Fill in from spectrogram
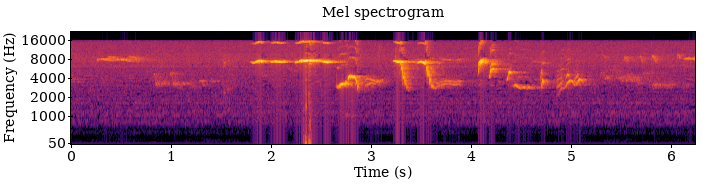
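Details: Tame European robin in autumn song from a garden tree, 27 November 2020, on-camera microphone; soft opening notes then bright, high twittering phrases mixing thin whistles and quick descending slurs, with a brief click.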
